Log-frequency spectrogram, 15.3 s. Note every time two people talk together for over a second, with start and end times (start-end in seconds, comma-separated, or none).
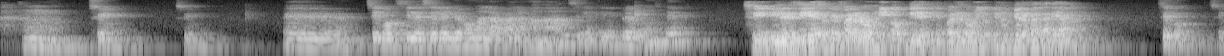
9.5-10.9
